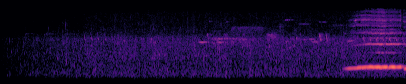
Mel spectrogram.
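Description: Recorded nature ambience of running water fades in slowly, with a few faint short chirps. About seven seconds in, a pan flute enters loudly with a long held note that wavers slightly, opening the next track.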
